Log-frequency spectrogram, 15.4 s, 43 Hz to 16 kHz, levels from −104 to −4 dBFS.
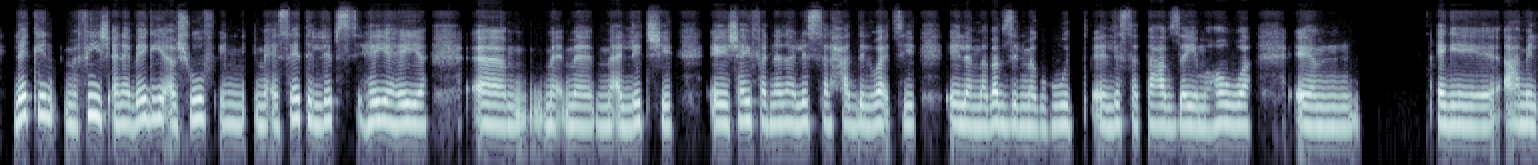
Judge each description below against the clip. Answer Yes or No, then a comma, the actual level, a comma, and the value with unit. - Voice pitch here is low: No, medium, 185 Hz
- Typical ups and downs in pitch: No, narrow, 1.7 semitones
